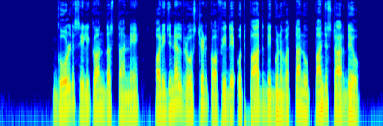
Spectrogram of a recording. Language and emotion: Punjabi, neutral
